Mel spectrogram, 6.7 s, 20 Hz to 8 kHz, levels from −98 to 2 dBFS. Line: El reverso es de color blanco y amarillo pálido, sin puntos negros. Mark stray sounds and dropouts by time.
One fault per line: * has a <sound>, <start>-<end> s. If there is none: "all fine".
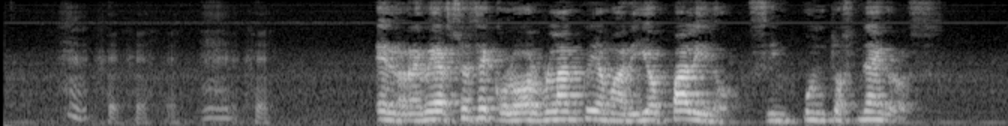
* has a laugh, 0.4-1.9 s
